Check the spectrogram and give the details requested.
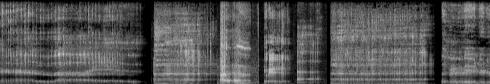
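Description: Several long, loud, voiced belches in a row with short pauses between them; repeated burping.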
